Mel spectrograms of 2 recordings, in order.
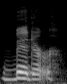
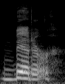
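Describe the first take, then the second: First: The middle consonant sounds like a D. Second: The middle consonant sounds like a D.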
